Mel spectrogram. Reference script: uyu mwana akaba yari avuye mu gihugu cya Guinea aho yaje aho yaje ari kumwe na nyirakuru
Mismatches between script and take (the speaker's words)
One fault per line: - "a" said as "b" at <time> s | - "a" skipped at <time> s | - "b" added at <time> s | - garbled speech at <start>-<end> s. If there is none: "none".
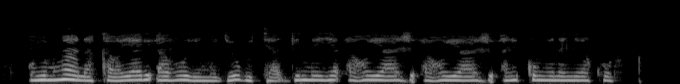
none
